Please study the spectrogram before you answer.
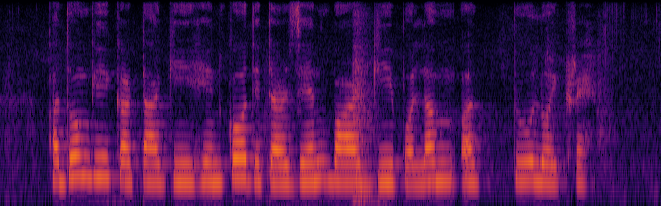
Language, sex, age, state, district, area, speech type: Manipuri, female, 18-30, Manipur, Bishnupur, rural, read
